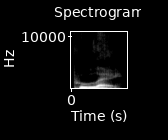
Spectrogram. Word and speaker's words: Pule: This is the story of Pule, pronounced Pule, the Serbian word for foal.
